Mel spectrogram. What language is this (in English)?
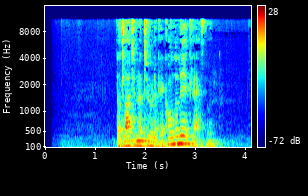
Western Frisian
